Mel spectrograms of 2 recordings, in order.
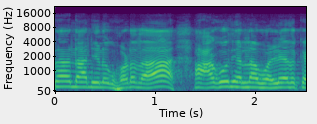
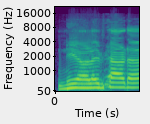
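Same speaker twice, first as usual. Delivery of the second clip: ನೀ ಅಳಬ್ಯାಡ said louder, stress on ಅಳಬ್ಯಾಡ; insistent loud don't-cry plea; louder repeat; 8 dB louder than usual. Acted. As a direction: push the plea harder the second time. Repeated comfort to weeping mother.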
